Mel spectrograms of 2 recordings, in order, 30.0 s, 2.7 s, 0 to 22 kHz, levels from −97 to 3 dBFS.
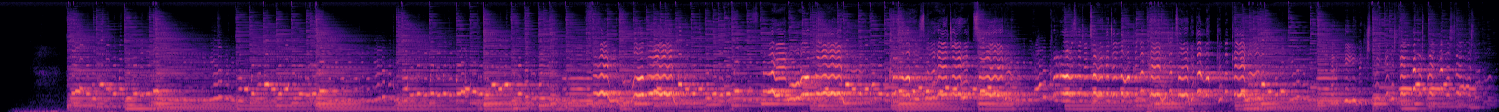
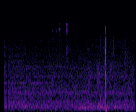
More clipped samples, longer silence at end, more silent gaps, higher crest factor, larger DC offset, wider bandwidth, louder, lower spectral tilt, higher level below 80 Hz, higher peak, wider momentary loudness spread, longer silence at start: neither; first, 0.2 s vs 0.05 s; neither; second, 22 dB vs 34 dB; neither; first, over 20 kHz vs 10.5 kHz; first, -26 LUFS vs -64 LUFS; about the same, -4 dB/octave vs -3.5 dB/octave; first, -66 dBFS vs -84 dBFS; first, -6 dBFS vs -32 dBFS; first, 18 LU vs 11 LU; first, 1.35 s vs 0.05 s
